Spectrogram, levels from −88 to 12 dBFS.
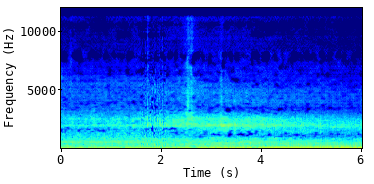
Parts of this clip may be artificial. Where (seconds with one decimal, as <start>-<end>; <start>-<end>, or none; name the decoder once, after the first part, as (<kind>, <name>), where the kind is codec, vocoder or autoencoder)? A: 0.0-1.6 (vocoder, Vocos); 2.1-6.0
